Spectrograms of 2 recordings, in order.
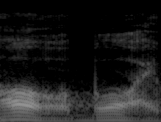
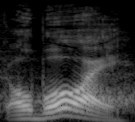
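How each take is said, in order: First: It is said with worried, exasperated dismay. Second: It is said with delighted, joyful excitement. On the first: The situation is a troubling problem. "what do we do with him?" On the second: The birth is a happy, welcome surprise. "We've got Isaac"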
